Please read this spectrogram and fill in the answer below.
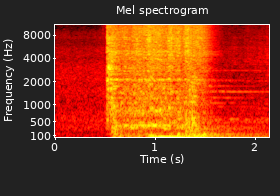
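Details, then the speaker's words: Chevy 350 small-block V8, coil just hooked up, vacuum leak noted: about a second of hard cranking with a few uneven catches, barks at first then dies without starting; crank, no start. "she really barked off right at first like she does every time and then nothing come on"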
